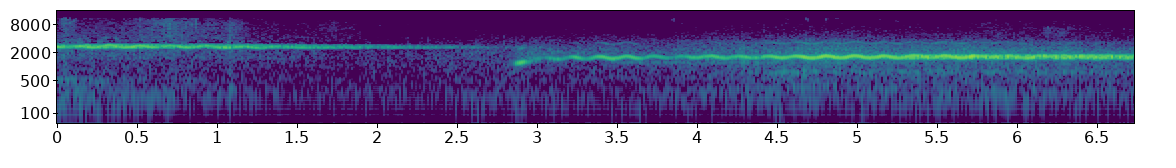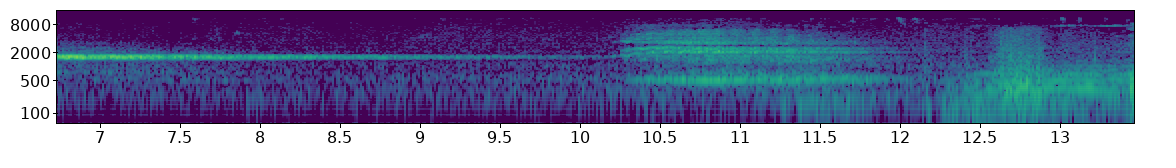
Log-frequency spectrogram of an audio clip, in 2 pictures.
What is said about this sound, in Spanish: caballo blanco galopa hacia el silbido de Gandalf.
